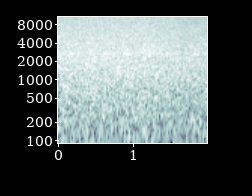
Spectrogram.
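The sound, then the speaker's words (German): A radio receiver tuned to 90.25 MHz with no clear station gives a loud, steady, unbroken hiss of static, with no voices. “Ich drehe jetzt hier am rechten Sendersuchrad. Sie hören 90,25 MHz. Genau, dann kriege ich halt unter Umständen nur Rauschen.”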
